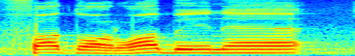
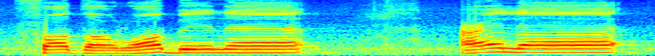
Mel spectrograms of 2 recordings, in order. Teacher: با ساکن ہے، لیکن چونکہ حرف قلقلہ ہے تو یہاں ادائیگی کے وقت آواز لوٹتی ہوئی محسوس ہونی چاہیے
